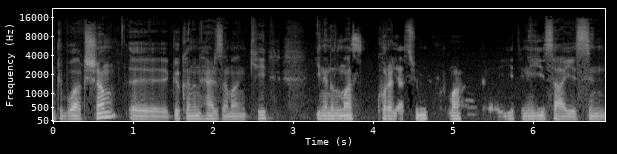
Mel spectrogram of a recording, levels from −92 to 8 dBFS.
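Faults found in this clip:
Speech suppressed in double talk: echo canceller likely misjudging simultaneous speech as echo and attenuating the near talker. Brief dips at 2.82–2.94 s, 3.75–3.87 s and 4.05–4.1 s; deep gaps at 4.27–5.15 s (about 25 dB down) and 5.34–5.91 s (about 20 dB).

Other side's voice leaking through: residual loudspeaker echo, likely not fully removed by the echo canceller. A faint second voice at 5.16–5.32 s, about 20 dB below the talker, in the short gap between the two deep suppressions.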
